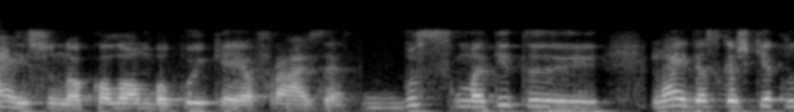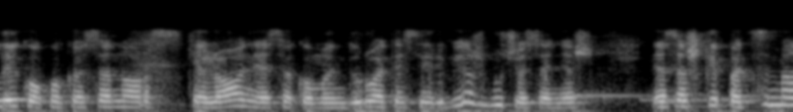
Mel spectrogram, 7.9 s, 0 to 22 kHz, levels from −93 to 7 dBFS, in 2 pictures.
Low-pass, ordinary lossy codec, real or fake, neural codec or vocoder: 7.2 kHz; Opus, 24 kbps; real; none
